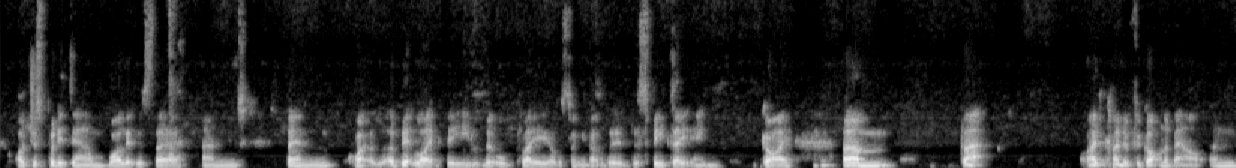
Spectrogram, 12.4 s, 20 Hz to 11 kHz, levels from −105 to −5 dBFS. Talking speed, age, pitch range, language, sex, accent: 175 wpm, 40-59, 95-145 Hz, English, male, British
